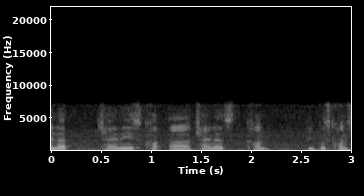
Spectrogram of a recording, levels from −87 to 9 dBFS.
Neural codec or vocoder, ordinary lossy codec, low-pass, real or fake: none; Opus, 24 kbps; 7.2 kHz; real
